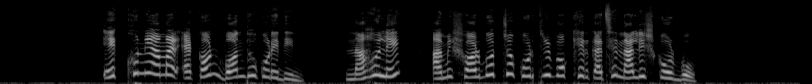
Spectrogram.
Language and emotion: Bengali, angry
